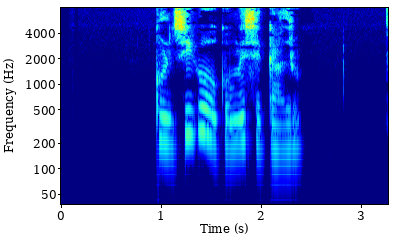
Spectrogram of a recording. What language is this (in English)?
Galician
